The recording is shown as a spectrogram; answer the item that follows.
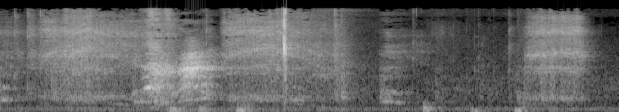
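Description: Small electric motors of toy remote-control bumper cars whirring as they drive across a hardwood floor, with a few short low knocks and one sharp click about three seconds in.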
